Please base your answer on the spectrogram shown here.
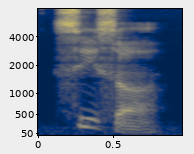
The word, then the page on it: seesaw: American English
